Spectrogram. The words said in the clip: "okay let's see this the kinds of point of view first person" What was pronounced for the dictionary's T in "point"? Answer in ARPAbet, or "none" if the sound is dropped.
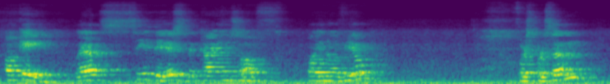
none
